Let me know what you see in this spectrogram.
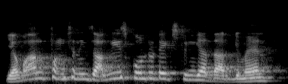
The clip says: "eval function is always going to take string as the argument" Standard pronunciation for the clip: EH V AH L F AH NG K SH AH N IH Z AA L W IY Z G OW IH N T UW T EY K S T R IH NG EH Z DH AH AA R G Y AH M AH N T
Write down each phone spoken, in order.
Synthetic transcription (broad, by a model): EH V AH L F AH NG K SH AH N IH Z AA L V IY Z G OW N T UW T EY K S T IH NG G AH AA R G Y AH M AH N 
